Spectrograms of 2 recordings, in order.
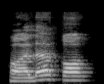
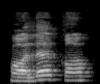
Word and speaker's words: خلق: ترك Now words with thick and high letters. Razaqa, razaqa, khalaqa, khalaqa, balagha, balagha.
